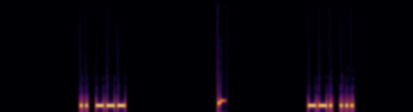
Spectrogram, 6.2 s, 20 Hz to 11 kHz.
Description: Morse code, heard as a keyed tone, about 30 wpm, 700 Hz. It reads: IO GS
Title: Top Two Letter Combinations in Words 30wpm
